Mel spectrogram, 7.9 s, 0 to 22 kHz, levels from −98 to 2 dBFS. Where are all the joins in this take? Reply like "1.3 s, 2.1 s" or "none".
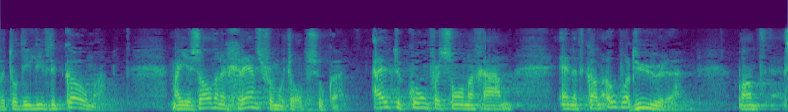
6.3 s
